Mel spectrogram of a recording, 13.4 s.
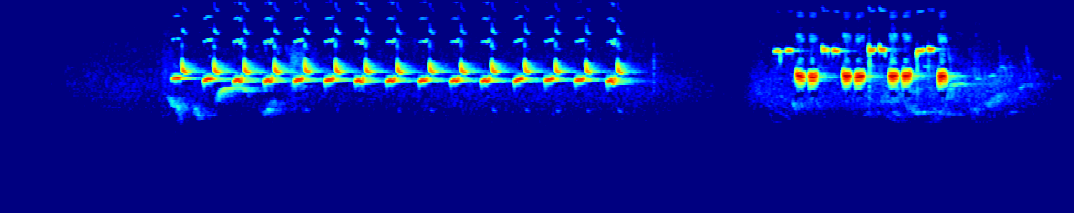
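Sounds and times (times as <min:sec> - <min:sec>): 
great tit singing: 0:02.1 - 0:07.9, 0:09.7 - 0:12.1.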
